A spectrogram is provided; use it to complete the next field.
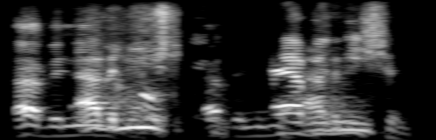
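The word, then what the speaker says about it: Avanesyan: How do you pronounce his name again? Avenesian.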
